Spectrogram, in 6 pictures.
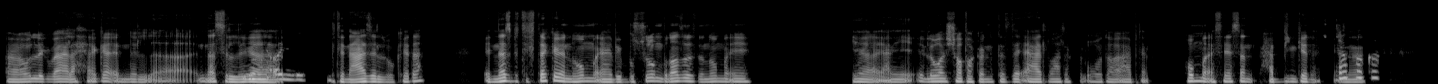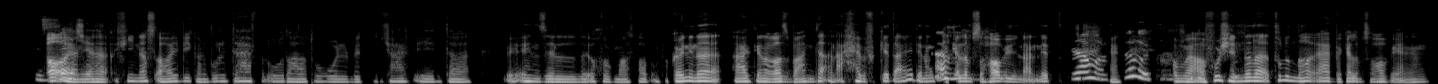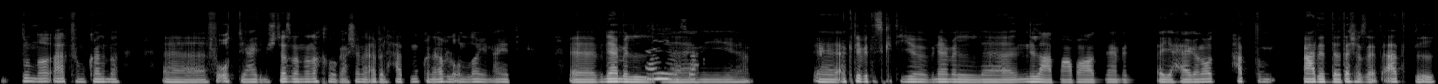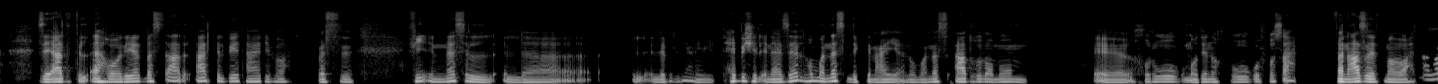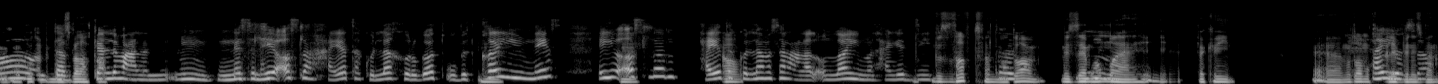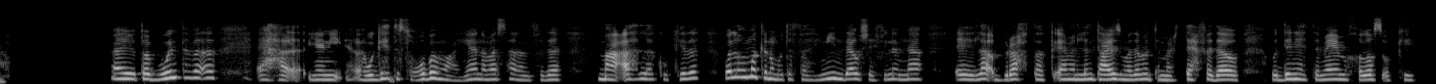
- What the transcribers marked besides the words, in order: other background noise; tapping; laughing while speaking: "آه"; laughing while speaking: "حابب كده"; chuckle; in English: "أونلاين"; in English: "activities"; in English: "الأونلاين"
- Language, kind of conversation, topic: Arabic, podcast, إزاي العزلة بتأثر على إبداعك؟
